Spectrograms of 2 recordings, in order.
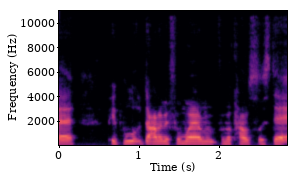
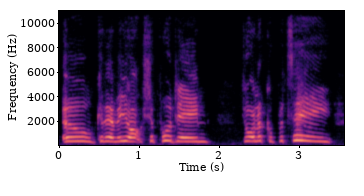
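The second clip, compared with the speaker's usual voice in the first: high, chirpy mimic of curious foreigners; mock foreigner voice; 10 semitones higher than usual. Mimicking people abroad asking about Yorkshire, high mock voice. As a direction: poke fun at tourists' clichés, pitched up. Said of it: "Whenever I meet people abroad".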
